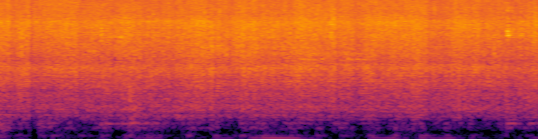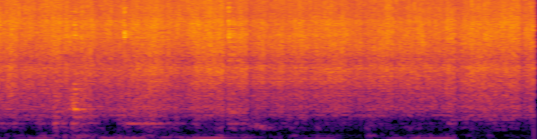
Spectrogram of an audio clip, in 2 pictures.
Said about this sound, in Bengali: এবার নাড়তে থাকবো।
